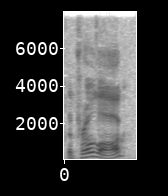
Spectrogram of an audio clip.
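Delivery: ordinary delivery, nothing marked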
